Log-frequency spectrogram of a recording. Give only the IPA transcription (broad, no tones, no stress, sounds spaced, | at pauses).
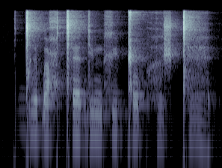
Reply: ɡ͡ǀ ɘ ɓ ɐ ħ ǀʰ ɛ d y m x y ǁ o p h ə̤ ʃ ǀʰ ɛ̤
